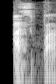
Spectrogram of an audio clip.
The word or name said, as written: aspa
